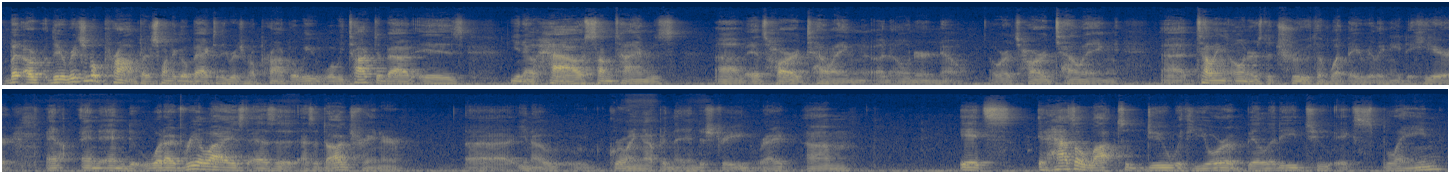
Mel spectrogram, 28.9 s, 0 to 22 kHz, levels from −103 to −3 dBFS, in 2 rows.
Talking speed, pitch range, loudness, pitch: 170 wpm, 80-105 Hz, -39 LUFS, 90 Hz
